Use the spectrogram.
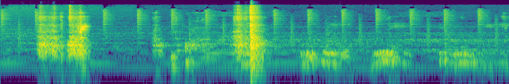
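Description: Shiyalkuti pigeons coo close by in soft, repeated low bursts, mixed with some sharper flutters and scuffs early on.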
